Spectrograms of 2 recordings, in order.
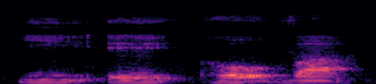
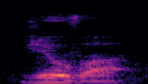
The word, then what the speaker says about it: Jeová: Rei Vav Rei YHWH, eles não deram as vogais verdadeiras, mas pediram emprestado as vogais de Eloá, Eoá, Deus. O resultado foi Iehová, que foi anglicizado na King James versão como Jeová.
